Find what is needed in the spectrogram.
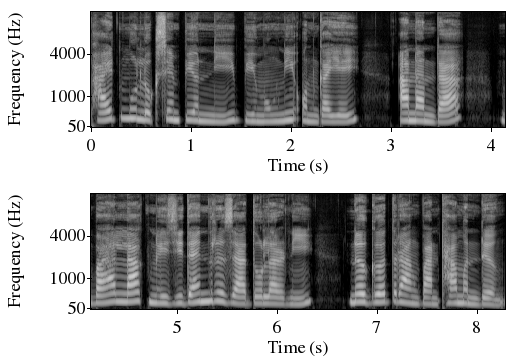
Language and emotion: Bodo, neutral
